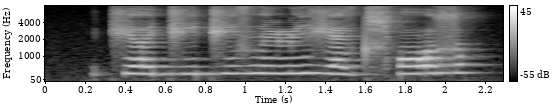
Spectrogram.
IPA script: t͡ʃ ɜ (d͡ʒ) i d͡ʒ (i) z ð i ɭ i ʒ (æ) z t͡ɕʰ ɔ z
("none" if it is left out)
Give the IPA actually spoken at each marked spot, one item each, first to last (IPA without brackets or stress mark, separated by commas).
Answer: d͡ʒ, i, æ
